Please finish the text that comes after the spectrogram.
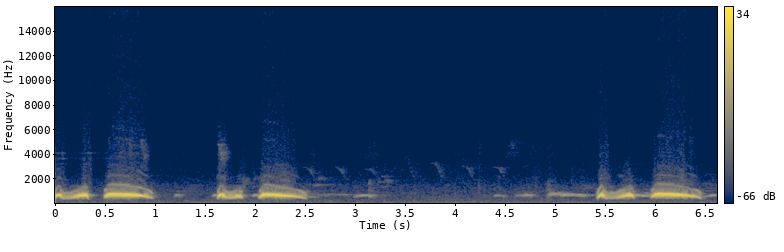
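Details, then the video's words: Spotted dove used as a lure, 'thổ pha' voice and fast 'thúc gù' cooing to stir wild birds into replying: three throaty double-note coo phrases with quiet gaps and faint murmurs between. "chim cu gáy mồi giọng thổ pha thúc gù như máy khâu, bổi nghe ức chế gáy theo, mở là gáy"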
